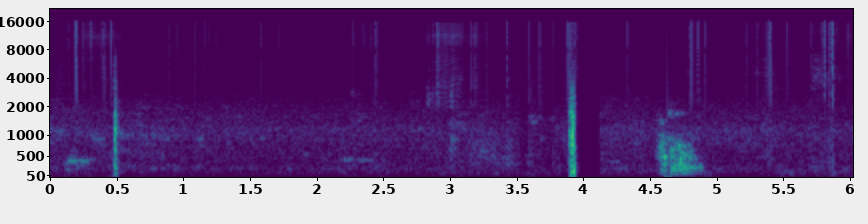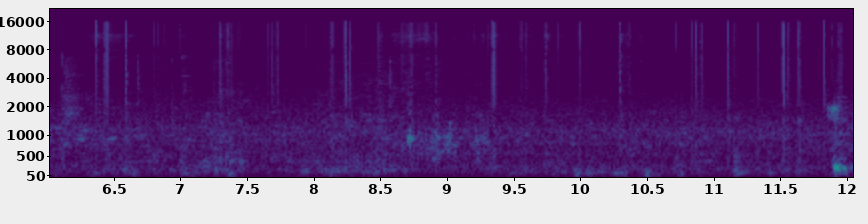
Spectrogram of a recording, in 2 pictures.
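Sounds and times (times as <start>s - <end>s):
computer keys clicking: 0.0s - 12.0s.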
